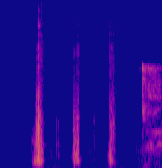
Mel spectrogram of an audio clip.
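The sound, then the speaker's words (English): Three sharp, crisp crunches at an even pace as someone bites into a raw carrot, followed by a steadier rustling crunch as the chewing continues. “you're crunching there, …. It sounds crunchy. I got a carrot.”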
